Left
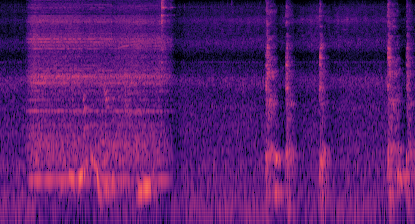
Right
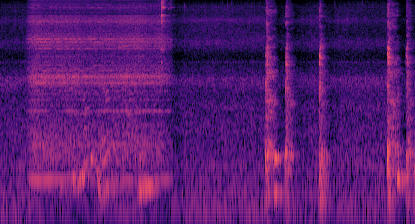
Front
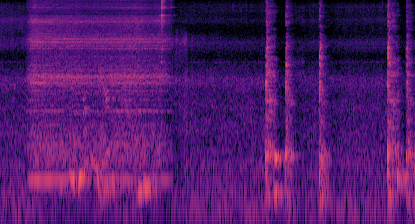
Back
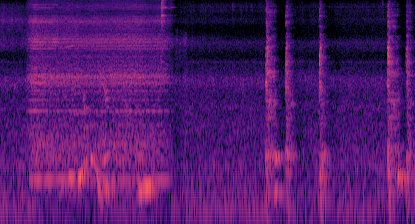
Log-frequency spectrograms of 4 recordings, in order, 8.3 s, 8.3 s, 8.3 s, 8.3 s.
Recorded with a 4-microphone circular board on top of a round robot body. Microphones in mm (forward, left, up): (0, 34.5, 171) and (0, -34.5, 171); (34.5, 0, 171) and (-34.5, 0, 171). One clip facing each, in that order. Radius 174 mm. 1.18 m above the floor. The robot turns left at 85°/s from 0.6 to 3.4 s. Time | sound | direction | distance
1.4 | a woman speaking | 170° left | 2.5 m
3.2 | keys jangling | 10° left | 1.5 m
5.3 | a cough | 55° right | 2 m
